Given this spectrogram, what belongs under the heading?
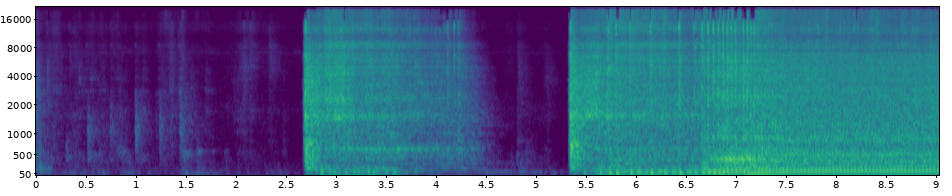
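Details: Troy-Bilt Storm 2660 26-inch snowblower that was surging badly, after carburetor cleaning and reassembly: clicks, one start that dies, then it fires and settles into a steady, even run with no surging. Now runs great.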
